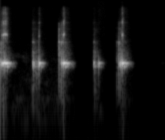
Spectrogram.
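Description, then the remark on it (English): Five short, raspy frog-like croaks from a dab rig come in quick, evenly spaced succession, some doubled, clear with no voices present. “Well, you need the dab bullhorn to amplify the dab frog, I think is what that is.”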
